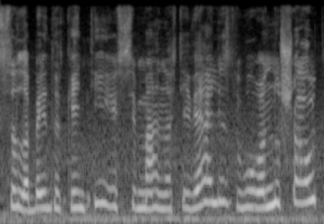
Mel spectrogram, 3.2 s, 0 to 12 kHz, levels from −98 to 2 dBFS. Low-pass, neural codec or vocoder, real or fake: 10.8 kHz; vocoder, 48 kHz, 128 mel bands, Vocos; fake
